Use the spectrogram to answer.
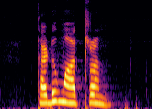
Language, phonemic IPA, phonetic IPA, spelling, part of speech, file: Tamil, /t̪ɐɖʊmɑːrːɐm/, [t̪ɐɖʊmäːtrɐm], தடுமாற்றம், noun, Ta-தடுமாற்றம்.ogg
- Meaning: 1. disorder, derangement, inconsistency (as in speech) 2. tottering, unsteadiness, stumbling, staggering, slipping 3. perplexity, confusion, bewilderment, mental disorder 4. doubt, hesitation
